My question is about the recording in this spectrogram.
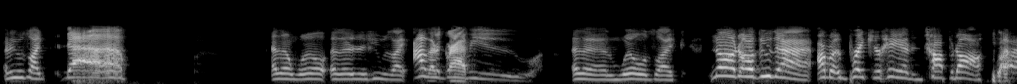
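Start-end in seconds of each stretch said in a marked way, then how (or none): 0.6-1.2 loud, raised cry of refusal; mock defiant yell. Child retelling the fight as the villain refusing Eleven, loud mock yell. 4.1-5.3 louder, raised play-acted menace; villain threat. Child playing the villain going after Will, loud higher mock threat. 7.1-10.1 loud, raised threat; mock fighting yell. Child playing Will fighting the villain, loud higher mock yell.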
